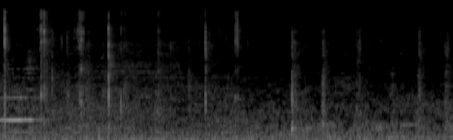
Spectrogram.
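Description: Close-up chewing of crispy prawn chips: sharp crunches every half second or so at first, then fewer and further apart, with a short steady tone at the very start.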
